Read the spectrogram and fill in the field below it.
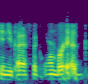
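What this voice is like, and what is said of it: Put-on Southern accent. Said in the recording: “With a southern accent.”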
